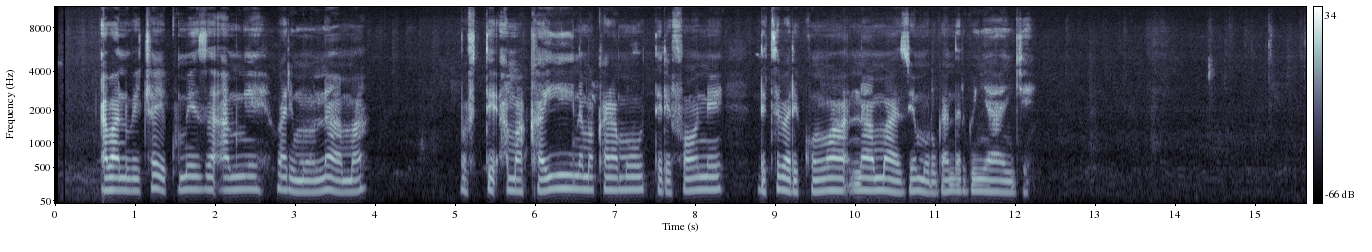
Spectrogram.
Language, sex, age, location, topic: Kinyarwanda, female, 25-35, Kigali, government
